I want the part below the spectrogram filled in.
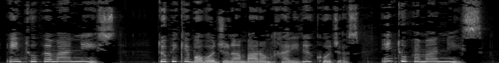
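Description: The audiobook narrator voicing a spoiled little boy who whines and cries, in a high put-on voice. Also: animated. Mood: wailing. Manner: high whining, crying. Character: spoiled whiny little boy, tantrum-prone.

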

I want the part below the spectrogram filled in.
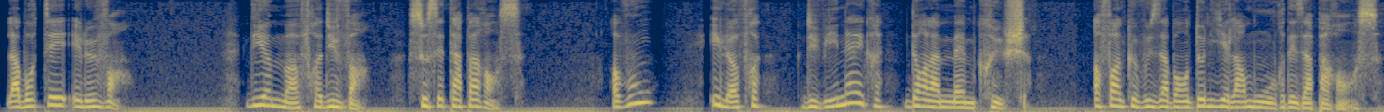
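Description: A woman's voice: low voice, animated, dark tone, dry recording, clean studio sound. Majnoun, a woman doing a solemn lover. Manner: measured, solemn. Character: Majnoun, grave lovesick young man.

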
